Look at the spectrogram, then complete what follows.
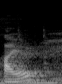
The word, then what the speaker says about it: Hyer: He's the owner of Hire with an H-A-Y-E-R. So the spellings are HYER. H-Y-E-R. Yeah. Oh, So okay. hire basically is ये original spellings हैं। जो हायर हमारा होता है ना HIGHER, हायर। Hire.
